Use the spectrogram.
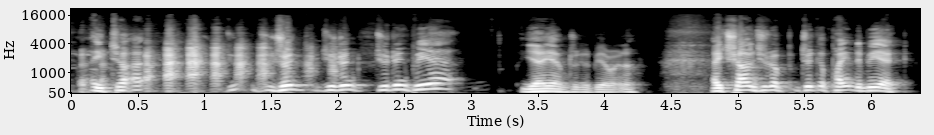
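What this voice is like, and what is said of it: Put-on Welsh Valleys accent. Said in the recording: “Why don't you do a Pontypridd accent... I'll do much Pontypridd slash Merthyr. It'll be a bit of a mix.”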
